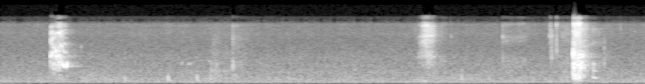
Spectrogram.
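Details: Three brief, sharp, breathy bursts over about six seconds in a quiet room; hiccups.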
